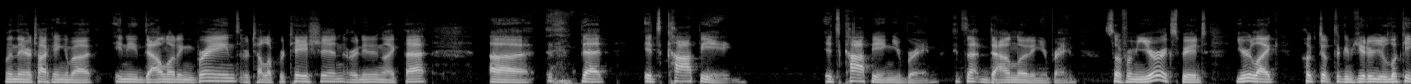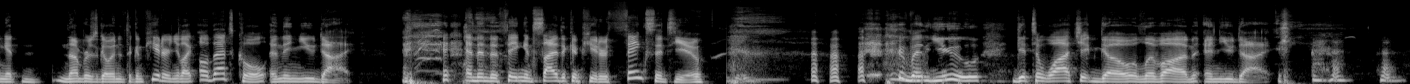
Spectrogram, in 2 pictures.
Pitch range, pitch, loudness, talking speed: 115-155 Hz, 130 Hz, -20 LUFS, 165 wpm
